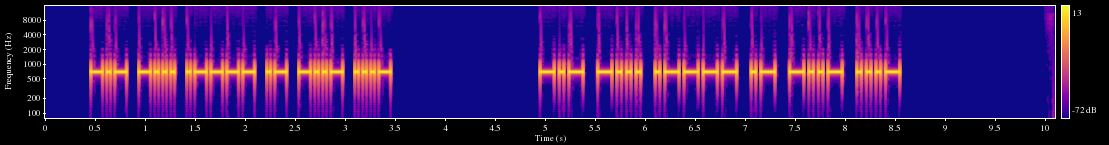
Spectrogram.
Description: Morse code, heard as a keyed tone, about 32 wpm, 700 Hz. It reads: KB1AXV KB1AXV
